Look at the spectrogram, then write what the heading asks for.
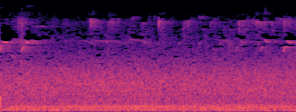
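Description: Outdoor ambience: steady low background noise with faint, short bird chirps repeating throughout.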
